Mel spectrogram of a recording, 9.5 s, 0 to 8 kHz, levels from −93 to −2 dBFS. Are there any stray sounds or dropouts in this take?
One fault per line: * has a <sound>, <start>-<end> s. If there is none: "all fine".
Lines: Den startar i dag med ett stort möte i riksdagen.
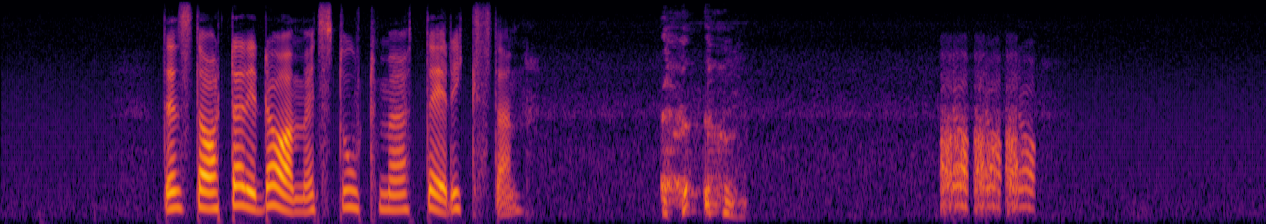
* has a cough, 4.9-5.6 s
* has a laugh, 7.0-7.8 s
